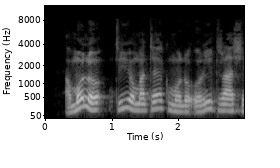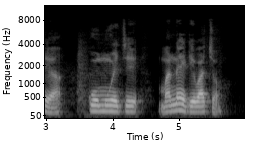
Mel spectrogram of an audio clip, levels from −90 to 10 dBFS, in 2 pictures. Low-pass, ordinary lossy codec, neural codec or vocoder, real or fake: 10.8 kHz; MP3, 32 kbps; autoencoder, 48 kHz, 128 numbers a frame, DAC-VAE, trained on Japanese speech; fake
